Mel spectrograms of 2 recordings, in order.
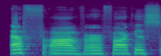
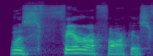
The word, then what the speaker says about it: Varoufakis: Varoufakis. All my homies hate Varoufakis. Yeah, I know. I thought his name was Farafakis for some reason. That might have just been because Dylan was pronouncing his name wrong.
